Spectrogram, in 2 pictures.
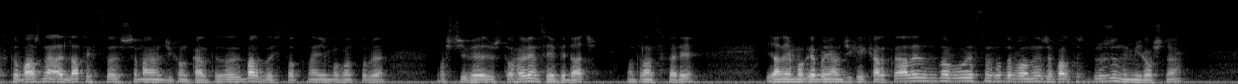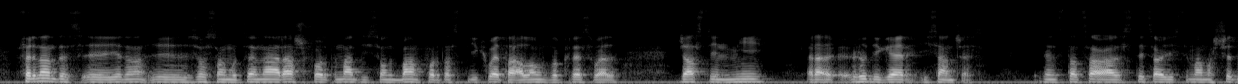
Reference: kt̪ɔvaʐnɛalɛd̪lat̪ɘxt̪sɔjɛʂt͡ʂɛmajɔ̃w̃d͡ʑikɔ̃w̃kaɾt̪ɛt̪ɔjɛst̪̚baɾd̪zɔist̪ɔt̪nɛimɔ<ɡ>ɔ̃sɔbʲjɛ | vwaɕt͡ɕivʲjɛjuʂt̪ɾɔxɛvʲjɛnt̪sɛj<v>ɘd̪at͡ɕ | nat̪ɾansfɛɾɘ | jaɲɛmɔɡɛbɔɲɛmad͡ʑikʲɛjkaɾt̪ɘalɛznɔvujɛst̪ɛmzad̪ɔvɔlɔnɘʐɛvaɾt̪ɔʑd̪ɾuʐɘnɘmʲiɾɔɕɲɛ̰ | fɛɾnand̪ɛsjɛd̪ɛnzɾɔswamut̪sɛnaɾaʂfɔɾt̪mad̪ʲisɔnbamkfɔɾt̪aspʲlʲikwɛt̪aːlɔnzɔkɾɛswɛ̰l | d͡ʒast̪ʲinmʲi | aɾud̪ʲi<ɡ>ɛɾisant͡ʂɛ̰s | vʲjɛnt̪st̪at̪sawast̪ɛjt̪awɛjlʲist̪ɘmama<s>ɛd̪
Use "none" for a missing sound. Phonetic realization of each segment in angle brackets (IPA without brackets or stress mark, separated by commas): ɡ, v, ɡ, ʂ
